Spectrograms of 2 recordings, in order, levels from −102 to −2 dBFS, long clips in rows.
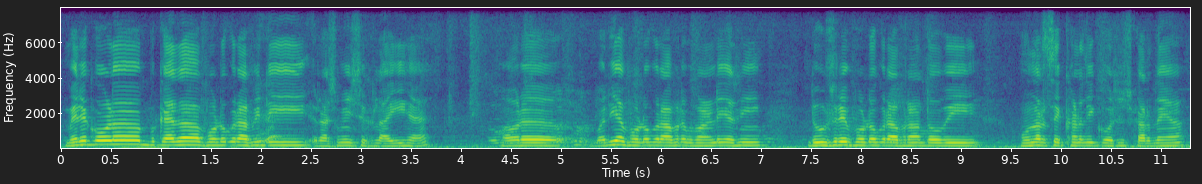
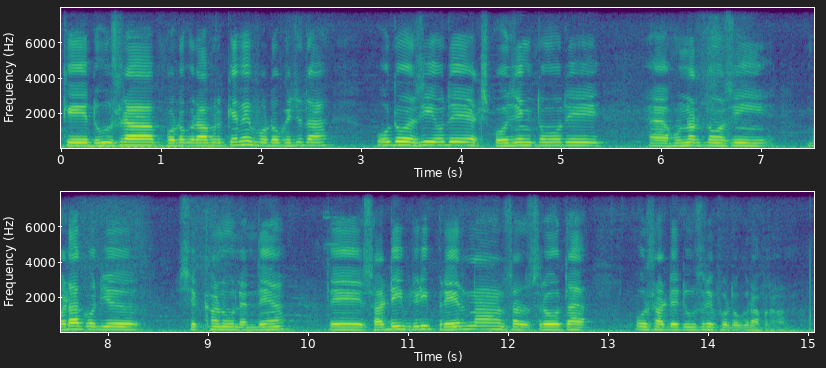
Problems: constant background noise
